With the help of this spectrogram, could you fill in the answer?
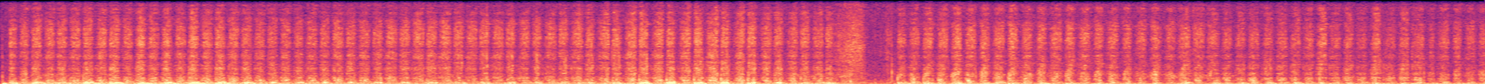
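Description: A colored pencil held in a silver metal extender rubs rapidly back and forth on a thin paper page of an adult coloring book resting on a woven mat. It makes dense, continuous scratchy strokes with a low, rumbling body and a bright papery hiss. The strokes pause briefly near the six-second mark and then resume at the same pace.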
